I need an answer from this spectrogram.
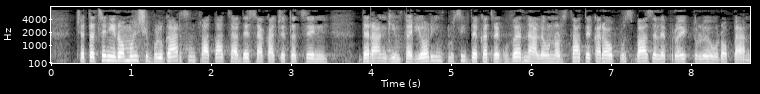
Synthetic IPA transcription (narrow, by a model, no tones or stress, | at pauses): t͡ʃe̞t̪ət̪se̞nijɾo̞mɨnʲʃibulɡarʲsunt̪ːɾat̪at̪sʲad̪e̞seakat͡ʃe̞t̪ət̪se̞nʲ | d̪e̞ɾʔaŋɡʲinfe̞ɾio̞ɾʲiŋklusivd̪e̞kət̪ɾe̞ɡuve̞rne̞ale̞uno̞rst̪at̪e̞kaɾe̞awpusbaze̞le̞pɾo̞je̞k̚t̪uluje̞uɾʔo̞pean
